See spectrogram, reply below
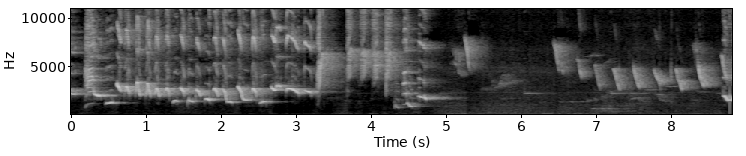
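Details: Loud, clear samyong song of many voices: rapid bursts of rising and falling whistled notes, then a quieter stretch and a series of high, sharply descending chirps repeated about every half second.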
